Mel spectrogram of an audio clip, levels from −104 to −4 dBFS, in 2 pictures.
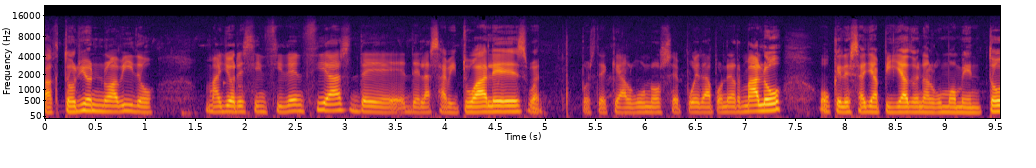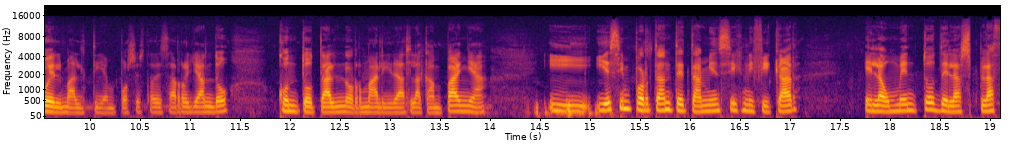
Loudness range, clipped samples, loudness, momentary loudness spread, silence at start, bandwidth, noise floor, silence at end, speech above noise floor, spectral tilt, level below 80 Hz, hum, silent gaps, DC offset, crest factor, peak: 3 LU; under 0.1%; -24 LUFS; 14 LU; 0 s; 13.5 kHz; -60 dBFS; 0 s; 36 dB; -5 dB/octave; -62 dBFS; none; none; under 0.1%; 22 dB; -2 dBFS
